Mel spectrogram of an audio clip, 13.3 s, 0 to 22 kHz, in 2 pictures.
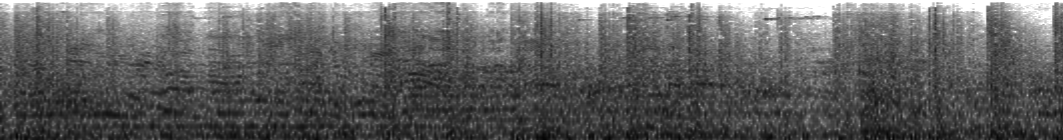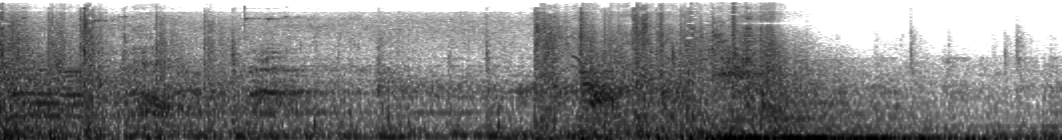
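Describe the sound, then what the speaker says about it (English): Sustained gunfire rattles across a parking lot in the Max Payne 3 video game, with rapid bursts and heavy booming shots layered into a loud, continuous barrage that swells near the end. "Another parking lot rattling with gunfire."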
